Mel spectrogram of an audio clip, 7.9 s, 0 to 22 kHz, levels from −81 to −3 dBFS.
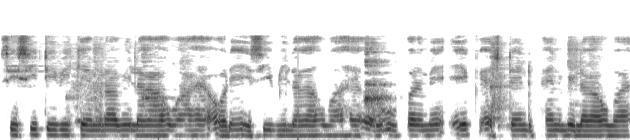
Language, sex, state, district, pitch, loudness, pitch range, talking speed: Hindi, male, Bihar, Darbhanga, 145 Hz, -25 LUFS, 140-150 Hz, 165 wpm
